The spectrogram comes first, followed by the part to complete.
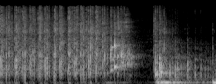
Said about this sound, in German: Wir fangen mal an. Ich würfel mal.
